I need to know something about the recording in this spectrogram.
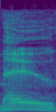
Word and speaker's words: Moog: that're like oh it's it's actually a Moog people called it moo who cares right someone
